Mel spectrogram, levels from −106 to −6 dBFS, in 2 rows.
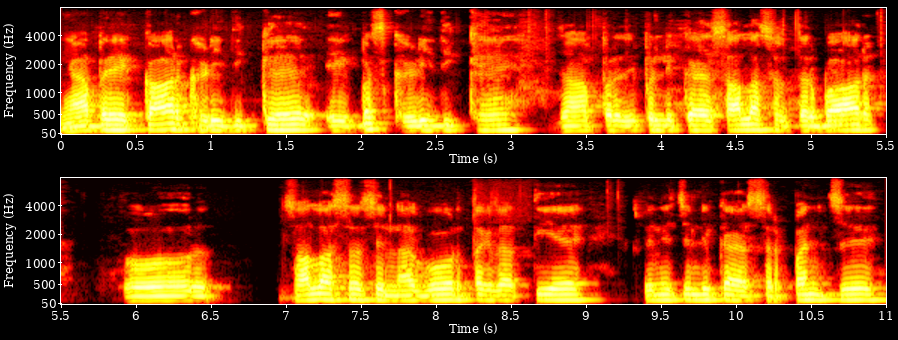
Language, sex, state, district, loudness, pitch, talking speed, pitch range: Rajasthani, male, Rajasthan, Nagaur, -17 LUFS, 125 Hz, 165 wpm, 115-130 Hz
